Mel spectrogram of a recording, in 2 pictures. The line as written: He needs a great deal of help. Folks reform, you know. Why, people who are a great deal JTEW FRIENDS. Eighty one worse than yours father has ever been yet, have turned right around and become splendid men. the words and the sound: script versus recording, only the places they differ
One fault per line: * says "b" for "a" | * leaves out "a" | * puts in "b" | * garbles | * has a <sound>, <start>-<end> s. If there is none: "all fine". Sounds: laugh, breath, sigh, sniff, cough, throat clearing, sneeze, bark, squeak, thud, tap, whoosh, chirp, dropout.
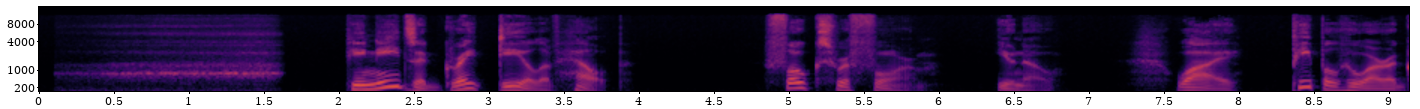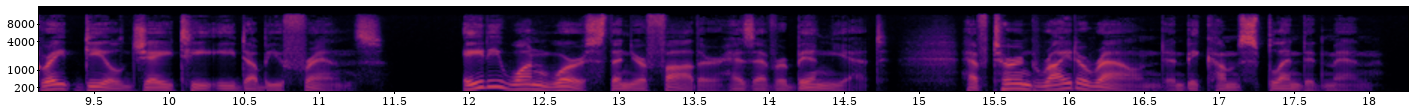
* has a breath, 0.1-1.6 s
* says "your" for "yours"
